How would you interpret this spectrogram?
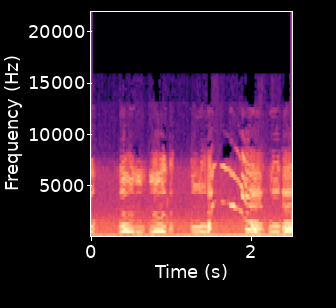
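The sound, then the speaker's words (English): A horse lets out a string of drawn-out, wavering moans that bend up and down in pitch, with short breaks between cries and a steady low hum underneath. No one speaks. “I'm like, I gotta shoot this horse if it doesn't stop making this noise.”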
